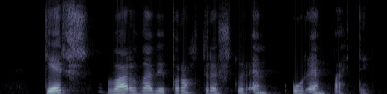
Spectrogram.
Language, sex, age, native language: Icelandic, female, 60-69, Icelandic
